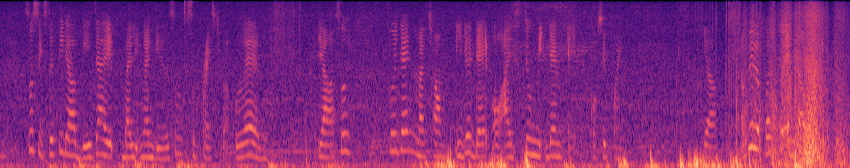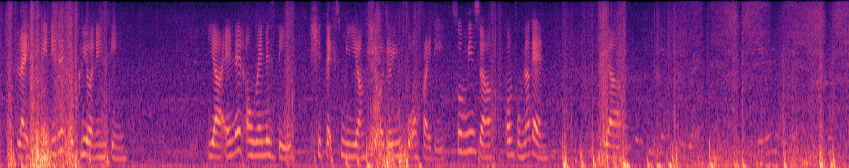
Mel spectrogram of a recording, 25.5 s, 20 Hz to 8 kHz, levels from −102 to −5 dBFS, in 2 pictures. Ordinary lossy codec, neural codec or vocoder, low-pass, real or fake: none; none; none; real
